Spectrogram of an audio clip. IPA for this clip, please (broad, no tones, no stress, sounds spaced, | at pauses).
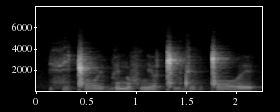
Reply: fʲ ɛ ǁ oː ɪ̯ b ɪ n ʊ f ŋ ɪ ə̯ ǁ i d ɪː ɡ ǀ oː ɪ̯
